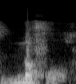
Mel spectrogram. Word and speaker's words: Nuffle: known as Nuffle, which, if you look at how Nuffle would be pronounced, or how NFL would be pronounced by somebody that was an orc or a god or a dwarf, you would probably pronounce NFL as Nuffle.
